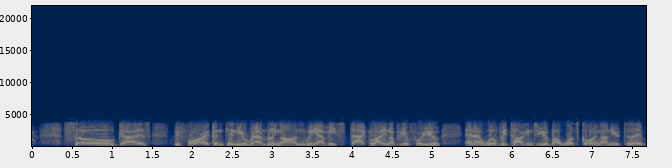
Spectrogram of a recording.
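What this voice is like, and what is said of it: Hoarse, strained sick voice. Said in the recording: “pardon my voice a little bit here today, as my voice is completely out of it. I've been battling the flu”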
